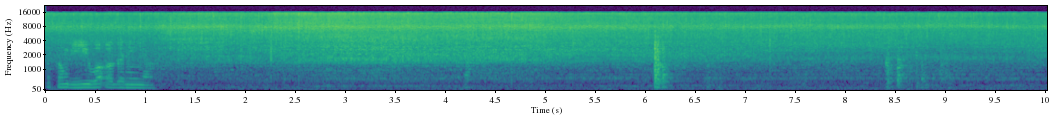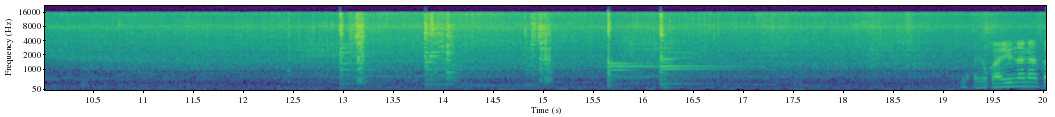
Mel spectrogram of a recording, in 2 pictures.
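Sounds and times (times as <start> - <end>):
food sizzling in wok: 0.0 - 20.0
metal spatula clanking on pan: 13.0 - 17.0.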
